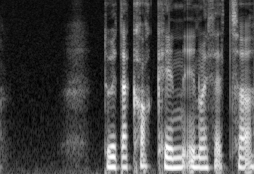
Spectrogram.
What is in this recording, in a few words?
"cocyn", Welsh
